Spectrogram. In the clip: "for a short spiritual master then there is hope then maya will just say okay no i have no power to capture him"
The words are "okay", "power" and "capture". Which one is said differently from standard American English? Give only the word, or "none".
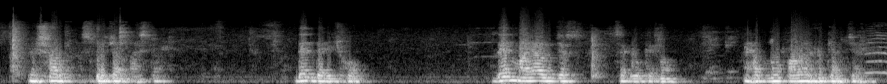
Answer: capture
